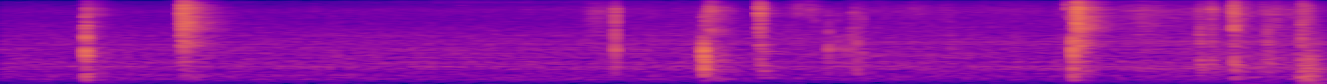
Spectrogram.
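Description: Scattered short, sharp clicks and light knocks of handling noise, about ten in all, the loudest a little past halfway and about four seconds in.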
